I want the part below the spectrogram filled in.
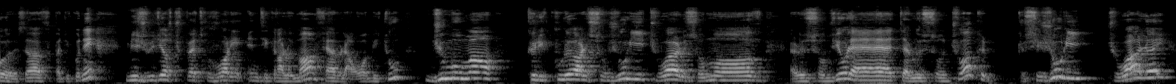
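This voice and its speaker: A woman vlogger telling stories in an animated, slangy rant, with loud outbursts and laughs. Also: on the low side. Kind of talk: casual ranting monologue. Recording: roomy echo.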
